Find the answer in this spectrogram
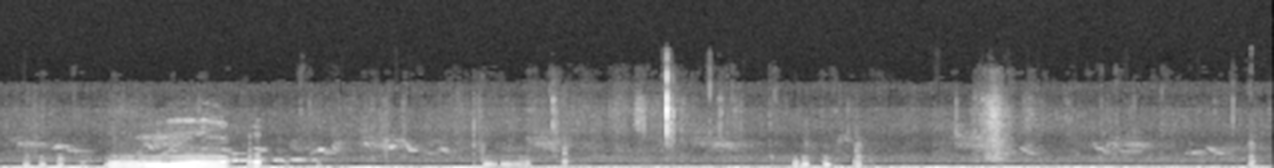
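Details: Backyard hen in a coop gives one drawn-out, nasal, harmonic call lasting under a second, followed by scattered short clucks and clicks against a continuous low hum.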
